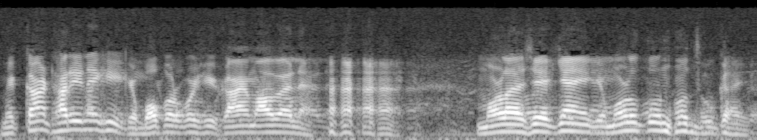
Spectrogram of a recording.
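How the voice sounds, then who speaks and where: A man's voice: medium pitch, expressive, moderate pace, a bit bright. A man telling folksy comic stories, acting out the dialogue himself. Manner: chatty, folksy, acts out dialogue. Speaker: stand-up comedian. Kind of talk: comic storytelling.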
